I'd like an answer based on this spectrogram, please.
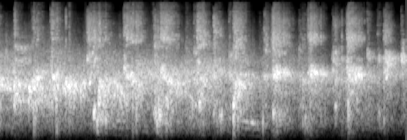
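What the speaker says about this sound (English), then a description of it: "So, round of applause for all the speakers" Audience applause for the candidate speakers at a Clifton meet-the-candidates night, a modest crowd clapping in distinct patters at moderate level, fairly close and without talk.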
